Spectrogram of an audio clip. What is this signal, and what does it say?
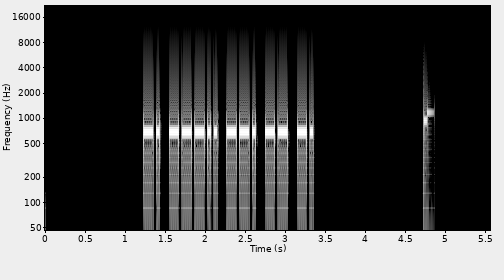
Morse code, heard as a keyed tone, about 30 wpm, 700 Hz. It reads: N8GMN
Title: USA Call Signs - 2x Character Spacing - 30wpm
